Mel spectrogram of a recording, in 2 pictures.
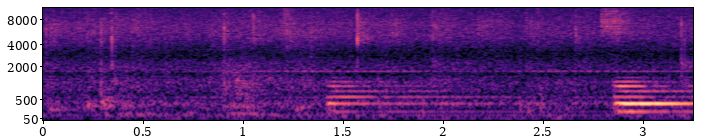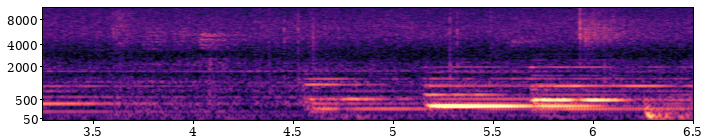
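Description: Piano sounding single notes one after another, about five in all, each struck and left ringing so that they stack up into a held chord. The first comes softly about one and a half seconds in, and the loudest near the end.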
